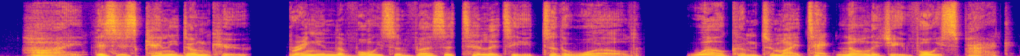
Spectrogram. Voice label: Technology Branded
